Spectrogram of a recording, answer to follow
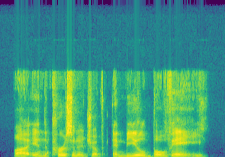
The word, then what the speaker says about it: Bove: the personage of Emile Beauvais, who I've been pronouncing his name Bove for about a week now, and I feel really bad about that. So Beauvais came in and said, there is no quid pro quo here.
